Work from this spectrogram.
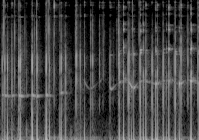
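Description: A small, clear, round glass perfume bottle with a metal cap, hollow and mostly empty, is tapped rapidly with long acrylic nails while held in the hand. The dense, sharp clicks and clinks die away almost instantly, over a faint glassy tone that holds steady and then slides gently upward.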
